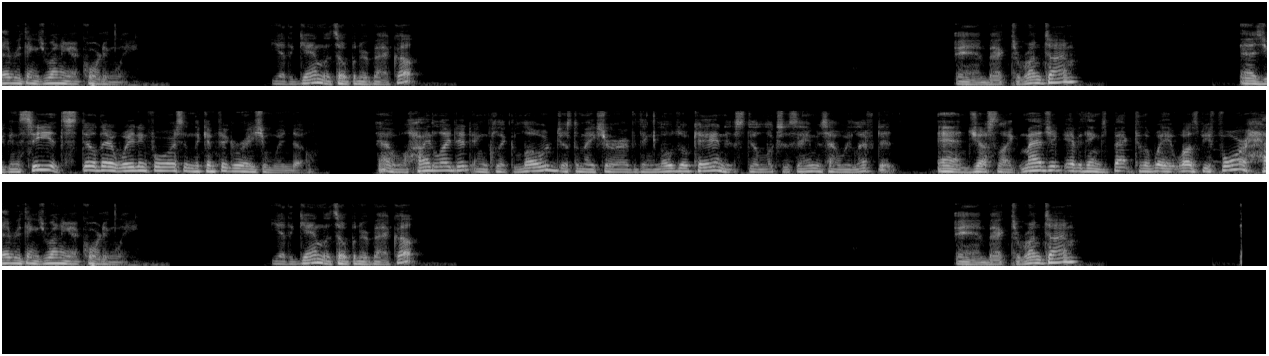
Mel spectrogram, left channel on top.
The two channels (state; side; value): drops out; right; at 12.4 s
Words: everything's running accordingly. Yet again, let's open her back up. And back to runtime. As you can see, it's still there waiting for us in the configuration window. Now we'll highlight it and click load just to make sure everything loads okay and it still looks the same as how we left it. And just like magic, everything's back to the way it was before.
